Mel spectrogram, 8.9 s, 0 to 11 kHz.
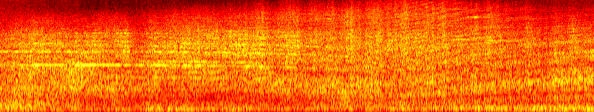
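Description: Boeing 737's twin turbofan engines running at takeoff power as the airliner accelerates down the runway and lifts off. The sound is a steady jet roar, with a high fan whine in the first couple of seconds.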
